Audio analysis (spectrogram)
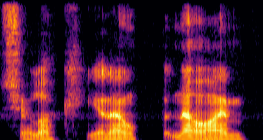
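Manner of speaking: normal talking voice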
